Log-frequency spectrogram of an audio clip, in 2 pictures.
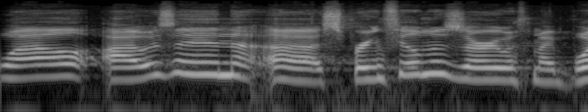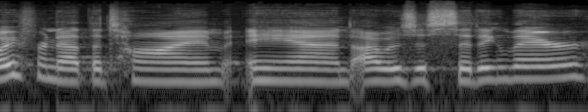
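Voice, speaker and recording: A woman with an American accent, fairly high pitch and ordinary pitch variation, a normal speaking voice, on a very clean recording with a silent background. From Wisconsin. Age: 20s. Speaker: professional volleyball player. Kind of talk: casual interview. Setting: live at a sports bar.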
